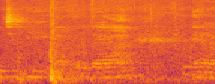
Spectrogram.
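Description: Voices talking in a large room, with a single sharp thump about half a second in.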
